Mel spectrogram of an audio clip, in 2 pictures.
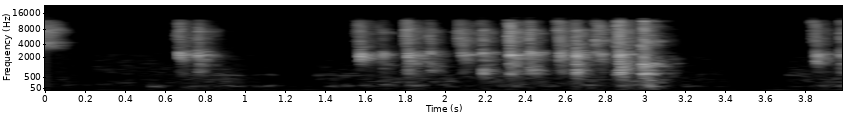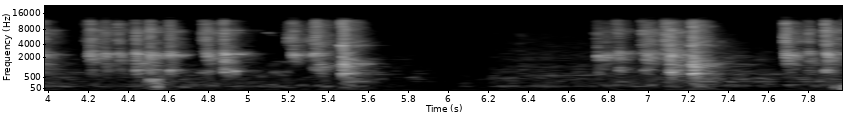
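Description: Typing on a computer keyboard whose E key is faulty: quick bursts of clicking keystrokes, close and fairly quiet, broken by short silent pauses.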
